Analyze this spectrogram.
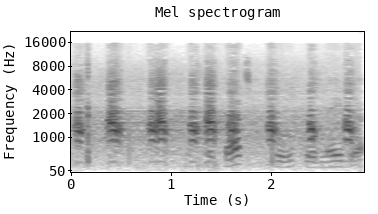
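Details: Pair of Egyptian geese in a backyard, possibly calling to each other after being reunited: rapid series of harsh, honking notes, about three per second, mixing raspy hoarse bursts with lower, nasal, harmonic honks that lengthen toward the end.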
